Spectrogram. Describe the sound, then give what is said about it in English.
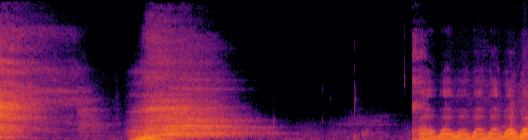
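Deep breathing by a person: a few slow, loud breaths drawn in and let out with a soft rush of air, ending in a drawn-out voiced sound. “Take a deep breath. Take another deep breath.”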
